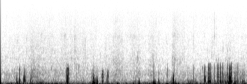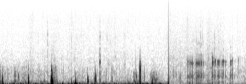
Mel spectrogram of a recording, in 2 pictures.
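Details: Stomach growling (borborygmi) from digestion rather than hunger: continuous low gurgling and bubbling rumbles from the belly, ending in a brief higher squeak.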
